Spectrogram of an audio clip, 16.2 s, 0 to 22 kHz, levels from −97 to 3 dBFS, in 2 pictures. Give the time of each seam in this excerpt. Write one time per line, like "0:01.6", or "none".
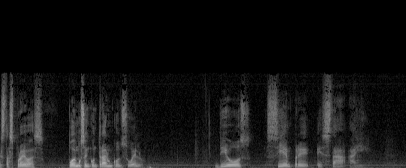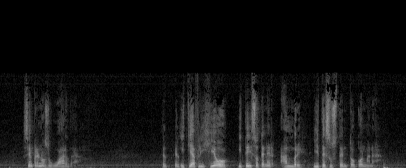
0:11.7
0:14.3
